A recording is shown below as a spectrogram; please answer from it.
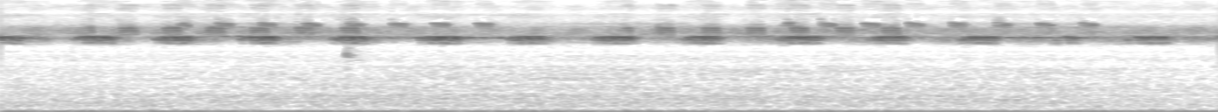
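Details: Chorus of crickets with other insects in autumn, a constant piercing trill plus rhythmic higher chirps pulsing roughly twice a second, fairly even in loudness throughout.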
